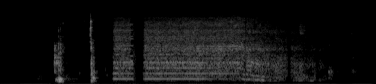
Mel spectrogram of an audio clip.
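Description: A few short bursts of a kitchen blender, then a loud sustained whir for about two seconds that winds down and stops.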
